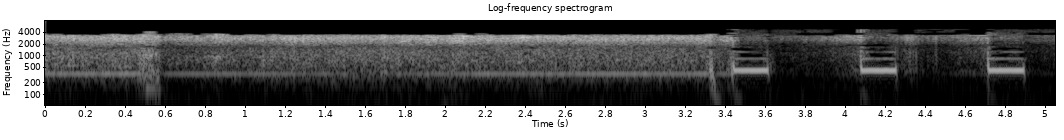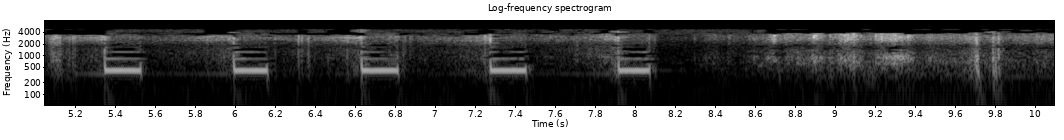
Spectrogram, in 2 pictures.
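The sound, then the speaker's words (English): After a number is redialed, a steady telephone line tone with hiss gives way to a fast reorder signal: about eight short, loud, evenly spaced beeps pulsing twice a second before the line falls back to static. “That was a Rainy in Reorder.”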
